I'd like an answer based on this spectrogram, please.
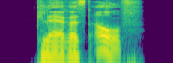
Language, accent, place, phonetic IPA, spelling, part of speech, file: German, Germany, Berlin, [ˌklɛːʁəst ˈaʊ̯f], klärest auf, verb, De-klärest auf.ogg
- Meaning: second-person singular subjunctive I of aufklären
